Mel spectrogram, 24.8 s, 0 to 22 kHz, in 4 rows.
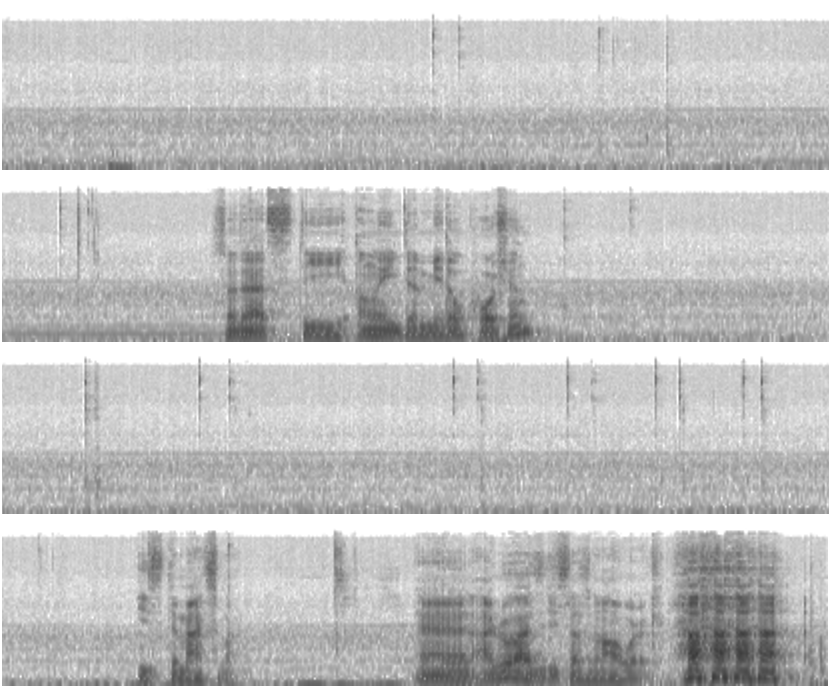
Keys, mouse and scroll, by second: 8.1-20.4 drag, 20.4-24.8 middle drag.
